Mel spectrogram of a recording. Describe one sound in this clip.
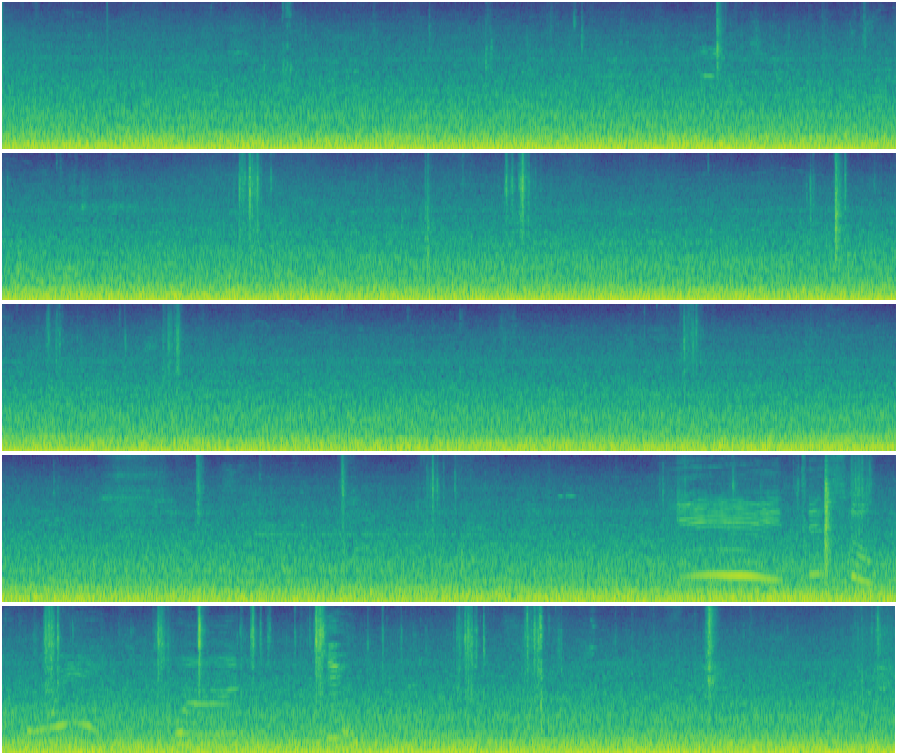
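Plastic cube pieces click and clack as a boy twists a puzzle cube.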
